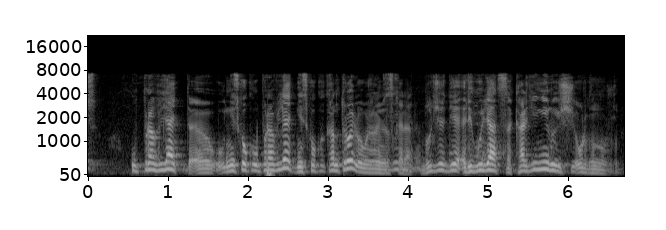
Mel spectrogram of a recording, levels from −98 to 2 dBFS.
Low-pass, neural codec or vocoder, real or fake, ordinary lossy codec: 7.2 kHz; none; real; none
